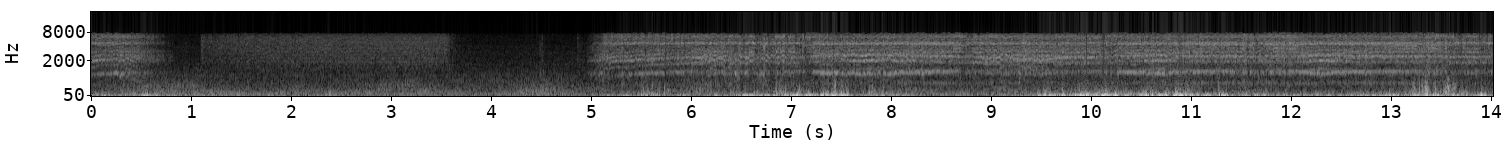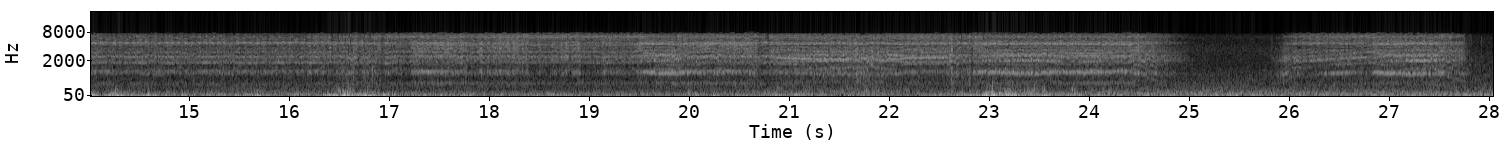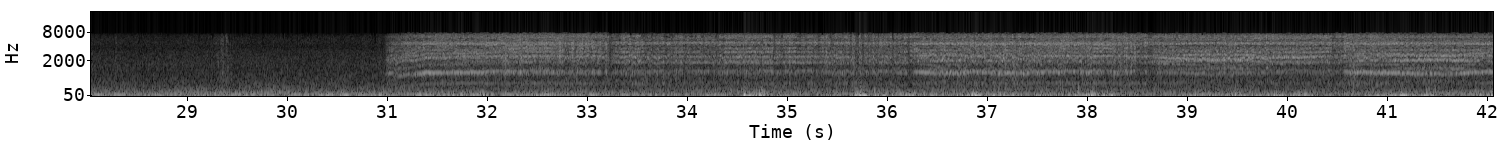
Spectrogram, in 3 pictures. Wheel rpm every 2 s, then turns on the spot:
20, 0, 70, 160, 160, 160, 160, 160, 160, 160, 160, 160, 50, 110, 10, 50, 160, 160, 160, 160, 160.
24-26 28-30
